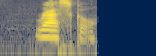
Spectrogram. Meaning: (noun) 1. A dishonest person; a rogue, a scoundrel, a trickster 2. A cheeky person or creature; a troublemaker 3. A member of a criminal gang
- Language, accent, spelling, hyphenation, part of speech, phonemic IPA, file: English, US, rascal, ras‧cal, noun / adjective, /ˈɹæskl̩/, En-us-rascal.ogg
